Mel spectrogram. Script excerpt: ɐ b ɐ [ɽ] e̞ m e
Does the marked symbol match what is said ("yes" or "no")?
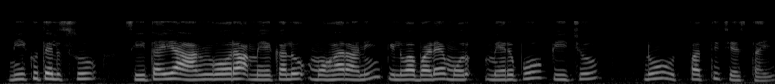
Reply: yes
